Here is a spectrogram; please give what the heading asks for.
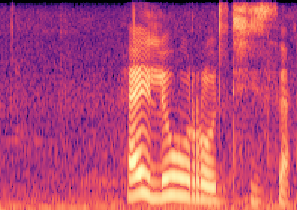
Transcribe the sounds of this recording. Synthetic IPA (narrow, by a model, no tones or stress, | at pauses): haɪlɪhʊrotʰiːsa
